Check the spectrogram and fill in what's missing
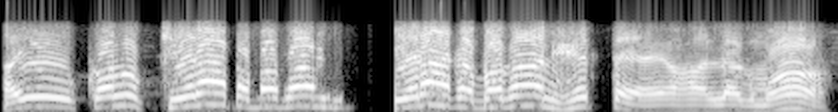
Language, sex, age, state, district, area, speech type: Maithili, male, 18-30, Bihar, Darbhanga, rural, conversation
